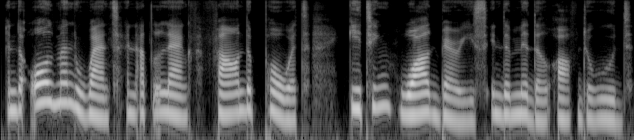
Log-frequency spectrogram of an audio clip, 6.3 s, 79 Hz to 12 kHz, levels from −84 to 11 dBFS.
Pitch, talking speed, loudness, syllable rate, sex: 205 Hz, 190 wpm, -18 LUFS, 4.2 syllables/s, female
